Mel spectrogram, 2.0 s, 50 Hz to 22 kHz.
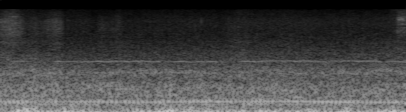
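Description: Yamaha Mio i 125 scooter's single-cylinder four-stroke engine running at a steady cruise, a steady hum over heavy wind and road rumble on the handlebar microphone.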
